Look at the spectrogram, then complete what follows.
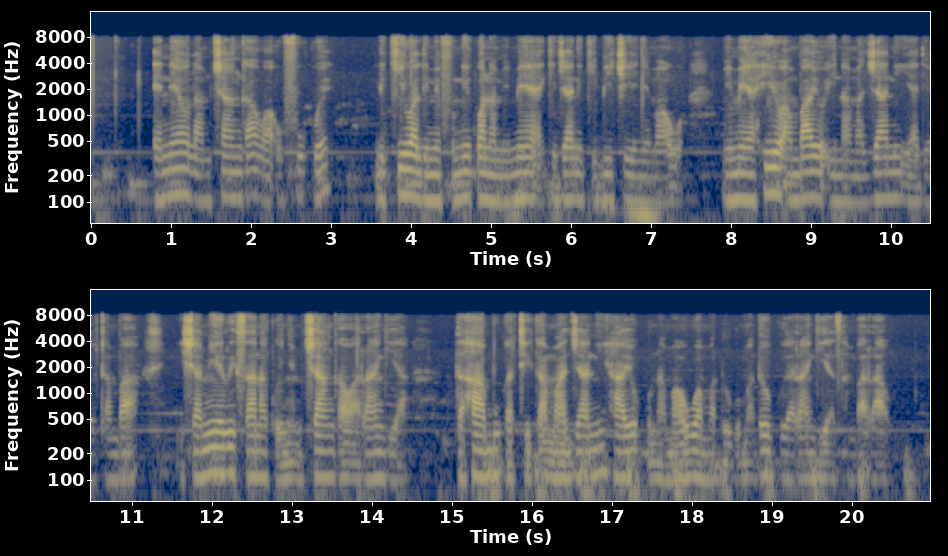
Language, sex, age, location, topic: Swahili, male, 18-24, Mombasa, government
